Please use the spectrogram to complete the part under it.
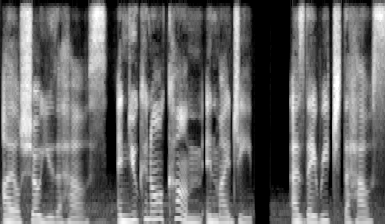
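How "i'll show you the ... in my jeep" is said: ordinary talk, nothing marked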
